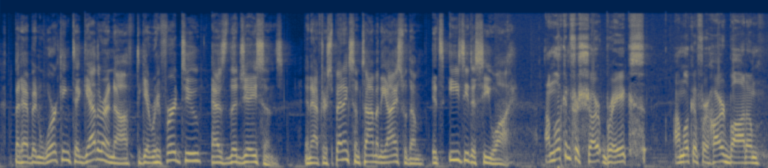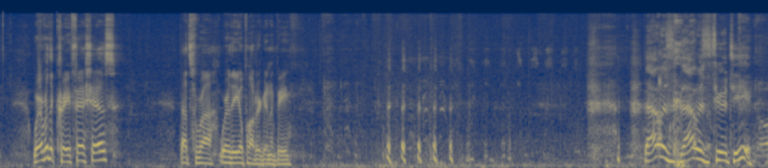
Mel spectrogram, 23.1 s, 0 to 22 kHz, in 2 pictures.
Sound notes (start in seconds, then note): 16.3 laughs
